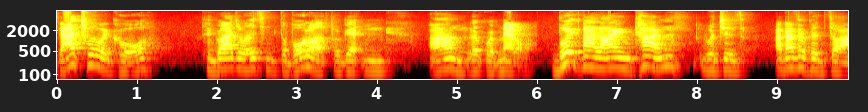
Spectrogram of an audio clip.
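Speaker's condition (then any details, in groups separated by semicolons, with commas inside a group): Cerebral palsy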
